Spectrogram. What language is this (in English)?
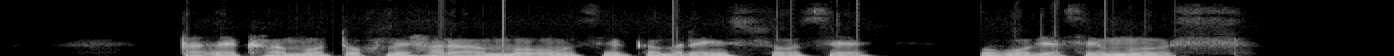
Balti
